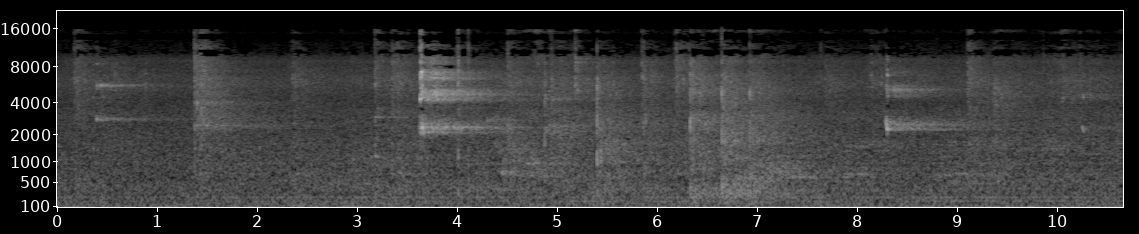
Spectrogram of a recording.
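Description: Badminton rally: sharp racket strikes on the shuttlecock, three of them with a high ringing ping, the loudest a little under four seconds in.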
